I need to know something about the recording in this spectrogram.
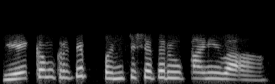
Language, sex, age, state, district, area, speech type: Sanskrit, female, 18-30, Karnataka, Gadag, urban, conversation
